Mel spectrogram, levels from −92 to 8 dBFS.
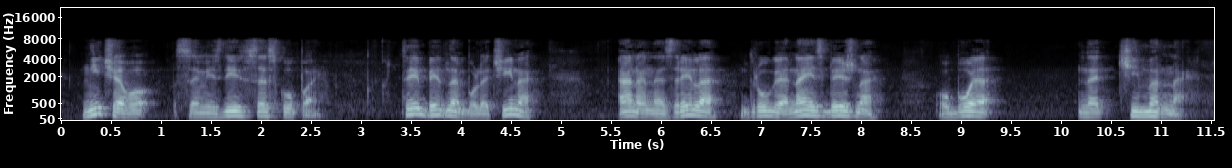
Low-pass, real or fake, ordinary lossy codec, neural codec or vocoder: none; fake; none; codec, 16 kHz, 4 kbps, X-Codec, WavLM features, trained on Multilingual LibriSpeech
